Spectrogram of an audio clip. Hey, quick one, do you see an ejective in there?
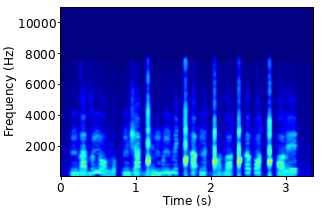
no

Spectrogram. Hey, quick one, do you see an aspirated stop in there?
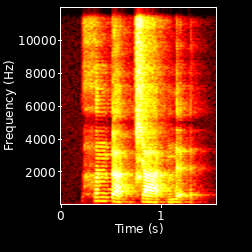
no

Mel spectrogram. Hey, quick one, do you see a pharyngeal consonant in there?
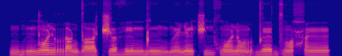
yes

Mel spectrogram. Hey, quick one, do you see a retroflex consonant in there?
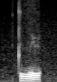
yes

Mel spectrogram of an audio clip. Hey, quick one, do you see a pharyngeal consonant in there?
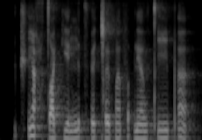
yes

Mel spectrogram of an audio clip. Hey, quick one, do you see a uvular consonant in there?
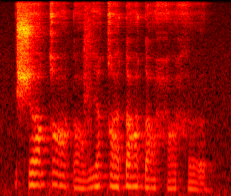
yes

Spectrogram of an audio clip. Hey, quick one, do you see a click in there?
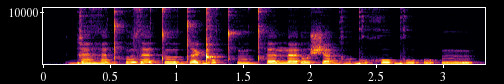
no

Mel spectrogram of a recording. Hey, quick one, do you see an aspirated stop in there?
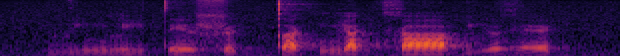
no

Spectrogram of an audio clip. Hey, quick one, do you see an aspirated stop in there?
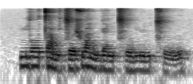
yes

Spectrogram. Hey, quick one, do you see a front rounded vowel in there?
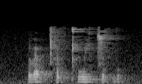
no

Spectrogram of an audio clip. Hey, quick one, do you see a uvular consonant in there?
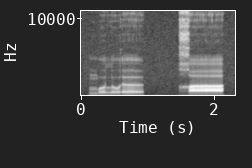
yes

